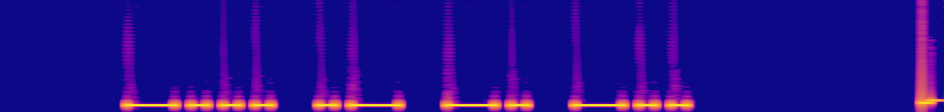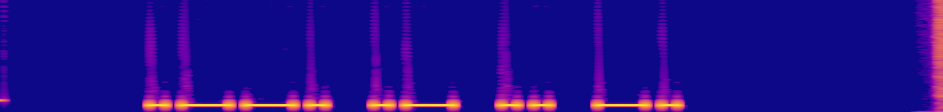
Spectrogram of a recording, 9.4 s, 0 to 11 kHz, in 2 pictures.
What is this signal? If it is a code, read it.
Morse code, heard as a keyed tone, about 15 wpm, 700 Hz. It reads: BAND PAIN
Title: Sentences from Top 1600 Words - New Word Drill - 15wpm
